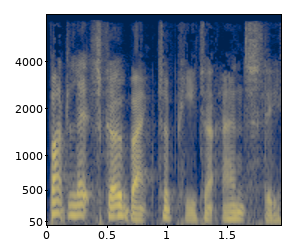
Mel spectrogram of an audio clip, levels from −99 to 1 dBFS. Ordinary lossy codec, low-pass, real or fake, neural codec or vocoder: AAC, 32 kbps; 7.2 kHz; fake; vocoder, 22.05 kHz, 80 mel bands, WaveNeXt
